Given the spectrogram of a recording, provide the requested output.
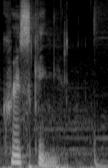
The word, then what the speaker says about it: Krinsky: This individual is Jonathan Krinsky, and that's how you pronounce his last name.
